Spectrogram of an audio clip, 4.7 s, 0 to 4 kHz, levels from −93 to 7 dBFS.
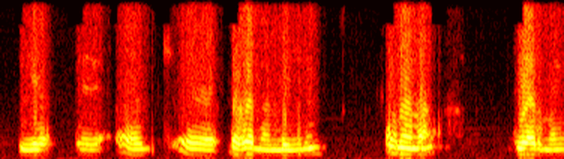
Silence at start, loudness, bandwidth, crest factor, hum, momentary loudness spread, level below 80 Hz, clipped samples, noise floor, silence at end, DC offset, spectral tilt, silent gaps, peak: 0.15 s; -13 LUFS; 4 kHz; 12 dB; none; 10 LU; -52 dBFS; under 0.1%; -54 dBFS; 0 s; under 0.1%; -10.5 dB/octave; none; -2 dBFS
